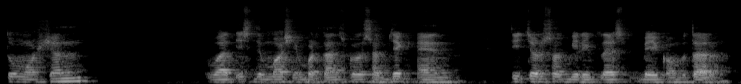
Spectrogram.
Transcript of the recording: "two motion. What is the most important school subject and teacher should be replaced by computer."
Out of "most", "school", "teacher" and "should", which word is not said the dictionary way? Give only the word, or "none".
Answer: should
